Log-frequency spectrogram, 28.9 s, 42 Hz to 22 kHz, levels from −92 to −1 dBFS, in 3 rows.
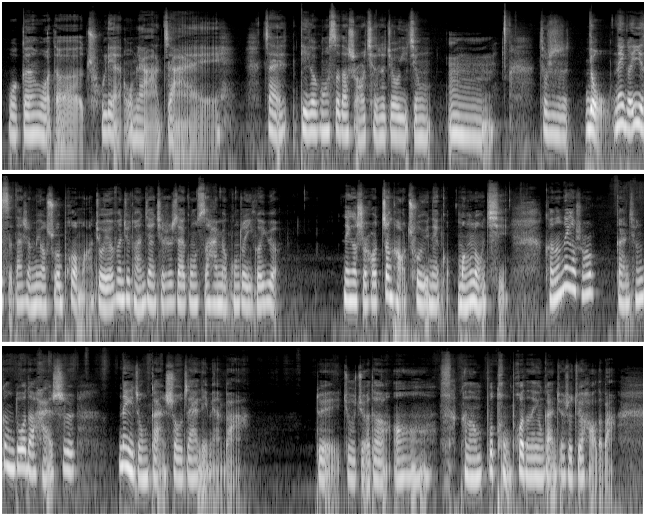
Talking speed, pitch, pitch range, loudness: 235 characters per minute, 175 Hz, 160-195 Hz, -21 LUFS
